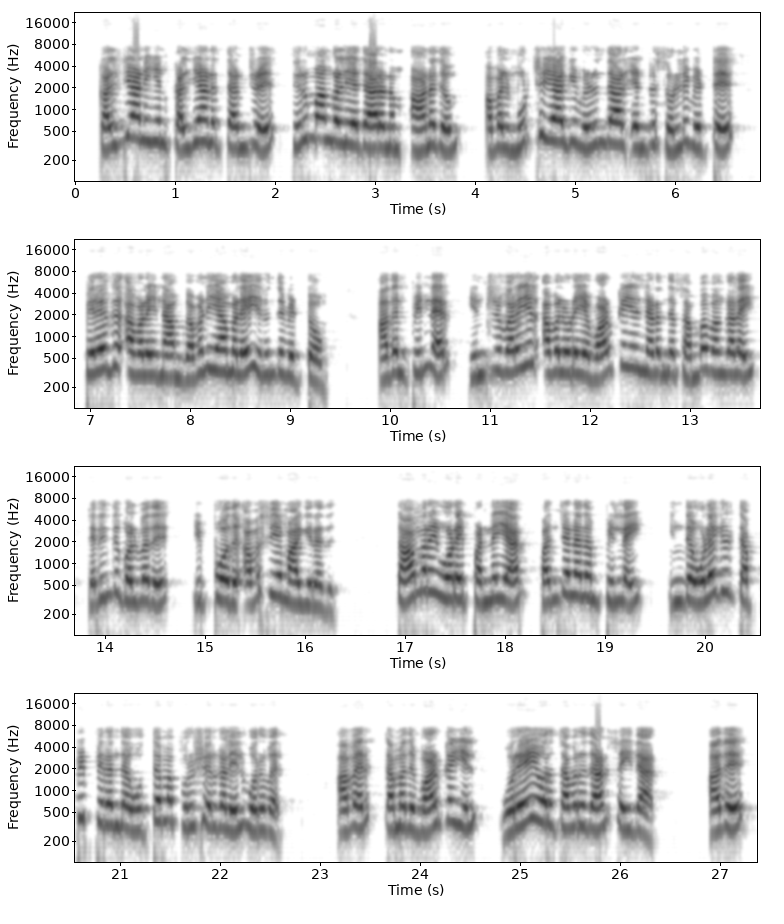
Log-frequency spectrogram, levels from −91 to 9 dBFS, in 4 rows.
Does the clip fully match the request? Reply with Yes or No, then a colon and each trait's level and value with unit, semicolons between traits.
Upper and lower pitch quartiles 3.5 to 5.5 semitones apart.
No: average, 3.0 semitones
